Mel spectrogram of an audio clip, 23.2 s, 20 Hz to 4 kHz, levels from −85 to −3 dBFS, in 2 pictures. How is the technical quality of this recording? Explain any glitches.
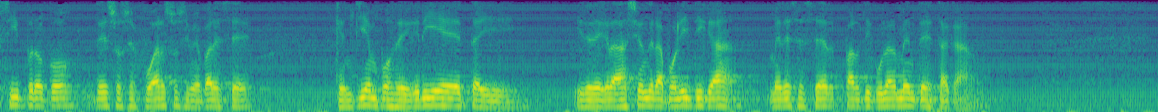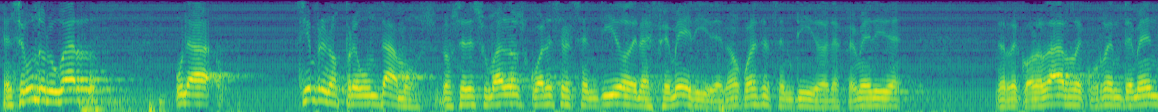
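No glitches or faults detected.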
